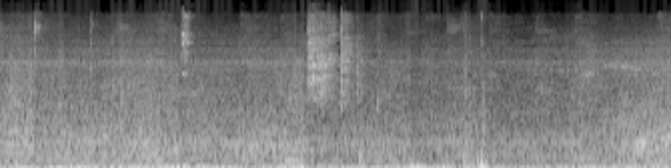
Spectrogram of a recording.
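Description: Glass clinks and knocks a few times over a loud, rumbling outdoor background, the sharp chinks coming singly and irregularly.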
